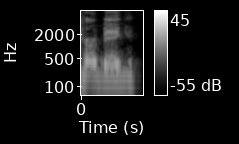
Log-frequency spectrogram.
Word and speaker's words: Herbig: gr b IG okay you pronounces it as if her and big were two different words George Herbig the second herb you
